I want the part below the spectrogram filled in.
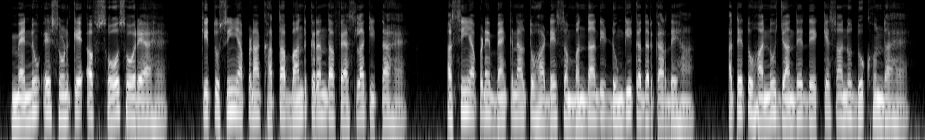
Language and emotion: Punjabi, sad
